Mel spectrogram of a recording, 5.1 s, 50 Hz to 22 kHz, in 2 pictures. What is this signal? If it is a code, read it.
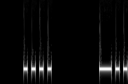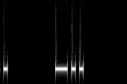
Morse code, heard as a keyed tone, about 15 wpm, spaced as for 7 wpm, 700 Hz. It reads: HBD
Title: USA Call Signs - 6 Characters - 4x Character Spacing - 15wpm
